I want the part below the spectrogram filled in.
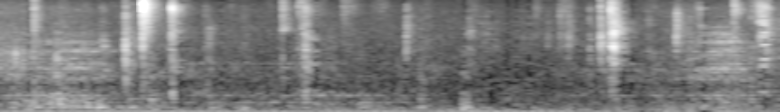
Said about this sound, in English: so I'm just going to cut some more of these out so that I can use them on this card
